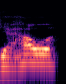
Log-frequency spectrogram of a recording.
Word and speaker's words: Yahuwah: faith that faith that the way you pronounce the name is yahuwah and his beloved son's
